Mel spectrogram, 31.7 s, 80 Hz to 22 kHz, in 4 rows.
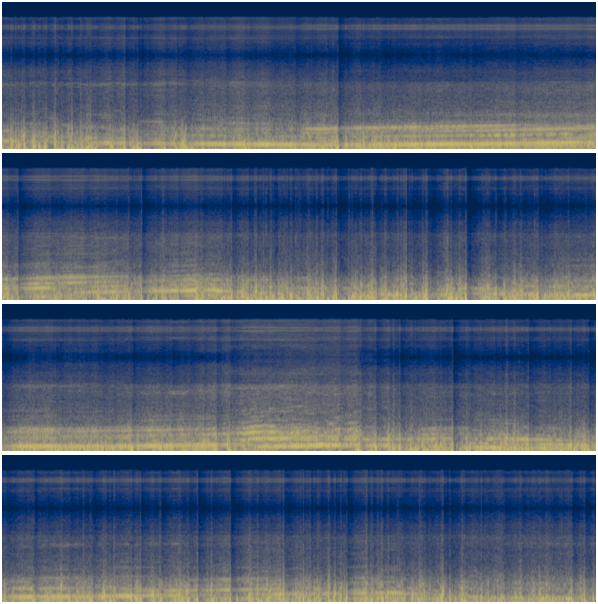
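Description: Honda S2000's four-cylinder VTEC engine driven hard on track, heard from inside the cabin over heavy wind and road noise. Its pitch climbs several times and then drops back as the car accelerates and changes gear.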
